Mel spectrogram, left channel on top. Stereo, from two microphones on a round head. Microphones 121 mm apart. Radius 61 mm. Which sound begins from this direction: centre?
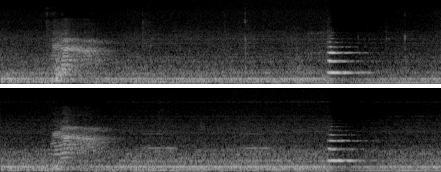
A cat meowing, at 0.5 s.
